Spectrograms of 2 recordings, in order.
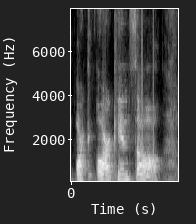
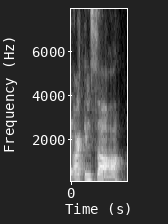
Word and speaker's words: Arkansas: Why they say Arkansas, and it's spelled A-R. I'm sorry, I'm laughing at myself here. It's spelled Arkansas. Yet they pronounce it saw.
